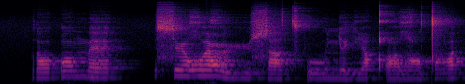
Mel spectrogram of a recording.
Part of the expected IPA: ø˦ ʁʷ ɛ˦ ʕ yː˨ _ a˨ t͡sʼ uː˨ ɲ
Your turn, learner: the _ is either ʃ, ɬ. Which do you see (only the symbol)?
ɬ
